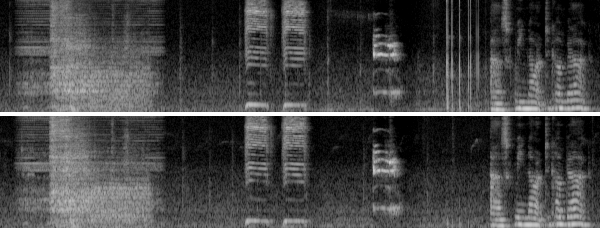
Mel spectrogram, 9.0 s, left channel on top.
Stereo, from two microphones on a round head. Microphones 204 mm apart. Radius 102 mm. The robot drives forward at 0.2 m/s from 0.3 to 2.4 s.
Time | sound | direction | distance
0.7 | a whoosh | 80° right | 1.6 m
3.7 | a phone buzzing | 5° left (ahead or behind) | 0.6 m
5.6 | a cat meowing | 30° right (ahead or behind) | 0.5 m
7.3 | a woman speaking | 30° right (ahead or behind) | 2.0 m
